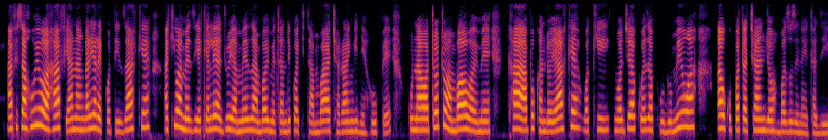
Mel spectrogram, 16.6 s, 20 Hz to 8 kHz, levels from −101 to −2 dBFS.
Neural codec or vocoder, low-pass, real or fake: codec, 16 kHz in and 24 kHz out, 1 kbps, XY-Tokenizer; 7.2 kHz; fake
